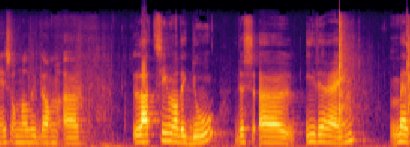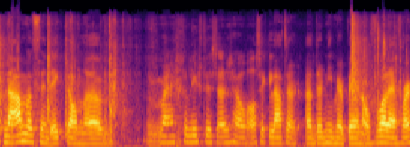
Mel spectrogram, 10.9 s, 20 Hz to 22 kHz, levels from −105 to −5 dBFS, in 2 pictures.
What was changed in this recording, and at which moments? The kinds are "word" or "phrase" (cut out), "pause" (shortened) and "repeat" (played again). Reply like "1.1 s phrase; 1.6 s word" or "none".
none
